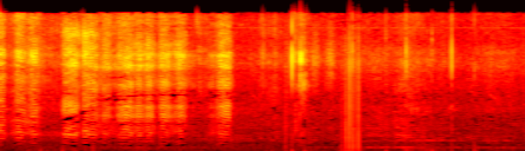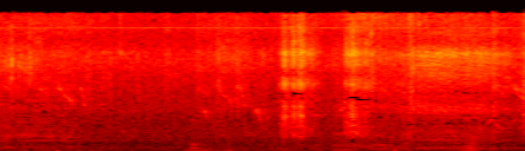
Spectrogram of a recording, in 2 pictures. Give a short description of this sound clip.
A bug buzzes around microphone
